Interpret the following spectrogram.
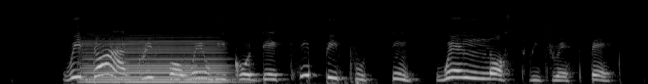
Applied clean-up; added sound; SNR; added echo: neural mask model RNNoise.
